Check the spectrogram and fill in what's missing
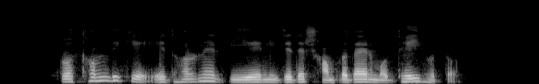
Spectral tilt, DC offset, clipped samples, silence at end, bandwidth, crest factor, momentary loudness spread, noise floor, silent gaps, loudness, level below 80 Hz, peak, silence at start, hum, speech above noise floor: -11 dB/octave; under 0.1%; under 0.1%; 0.8 s; 5.8 kHz; 18 dB; 7 LU; -87 dBFS; none; -20 LUFS; -58 dBFS; -4 dBFS; 0.6 s; none; 67 dB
